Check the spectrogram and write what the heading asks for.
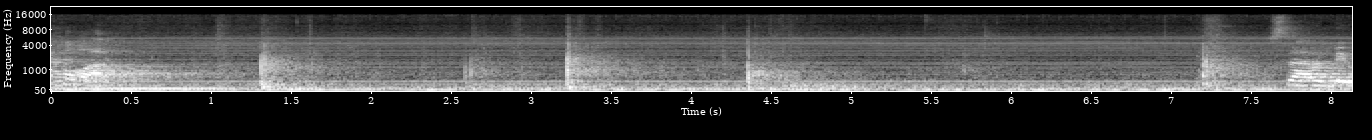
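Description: A few scattered dull knocks and thuds of a burpee and pull-up being done on a rubber gym floor at a pull-up rig, four in all, the loudest a little past a third of the way through. A steady low hum runs underneath.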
